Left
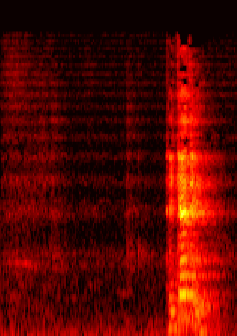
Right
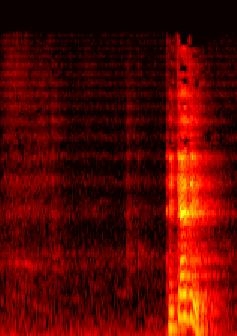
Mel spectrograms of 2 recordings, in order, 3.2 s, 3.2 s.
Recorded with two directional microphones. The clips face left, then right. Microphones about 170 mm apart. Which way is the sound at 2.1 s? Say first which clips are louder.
Right 3 dB; 55° right (ahead or behind).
